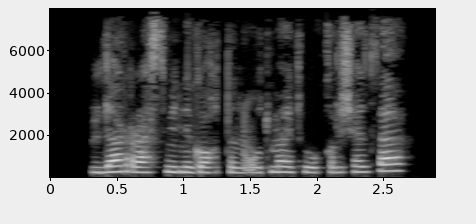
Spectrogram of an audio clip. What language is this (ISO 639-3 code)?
uzb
